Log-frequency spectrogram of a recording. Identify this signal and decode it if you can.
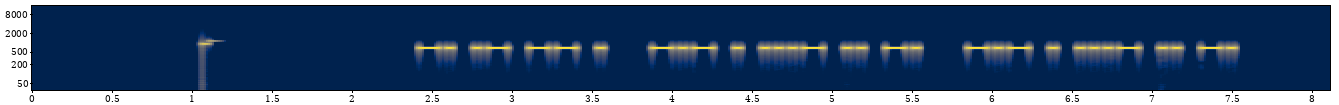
Morse code, heard as a keyed tone, about 28 wpm, 700 Hz. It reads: NAME KEVIN KEVIN
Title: Practice QSO - Exchange 1 - Beginning - 28wpm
